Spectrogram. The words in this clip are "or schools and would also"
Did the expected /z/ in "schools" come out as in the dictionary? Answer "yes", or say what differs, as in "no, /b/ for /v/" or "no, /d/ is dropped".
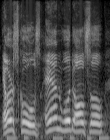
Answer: yes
